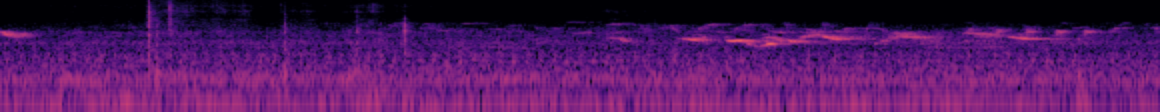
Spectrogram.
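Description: A small bird chirping in a quick run of short, high notes, heaviest from about three seconds in, over faint room noise. Two faint clicks come before it.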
